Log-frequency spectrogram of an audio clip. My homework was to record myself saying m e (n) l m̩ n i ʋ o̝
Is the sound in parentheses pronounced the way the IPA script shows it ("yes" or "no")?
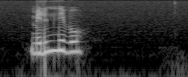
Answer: no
